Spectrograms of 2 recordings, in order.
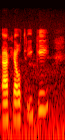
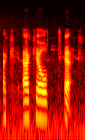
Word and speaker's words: Akhal-Teke: way is right because I've heard them pronounce it alt key and i cal tech check something like that I call it a coyote key so but I guess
